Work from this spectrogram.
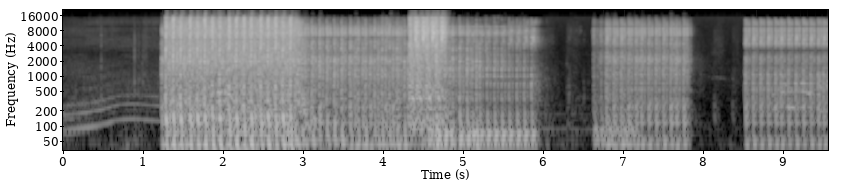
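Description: Video-game machine gun fire hammers out in long, rapid bursts, loud and close, cut by short pauses and then sustained streams of shots, with a brief rising tone before the first burst.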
